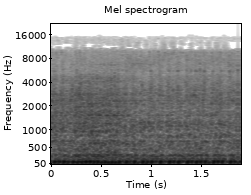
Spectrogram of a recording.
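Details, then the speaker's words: 1978 Honda CB400A Hondamatic, throttle stutter fixed by swapping to spare rebuilt VB24 carbs (original right carb idle/air jet damaged): steady, even low idle, smooth regular pulse, no misses or knocks; normal idle. "So here's what it sounds like when you start it up, when you rev it up. That's definitely what it's supposed to sound like."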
